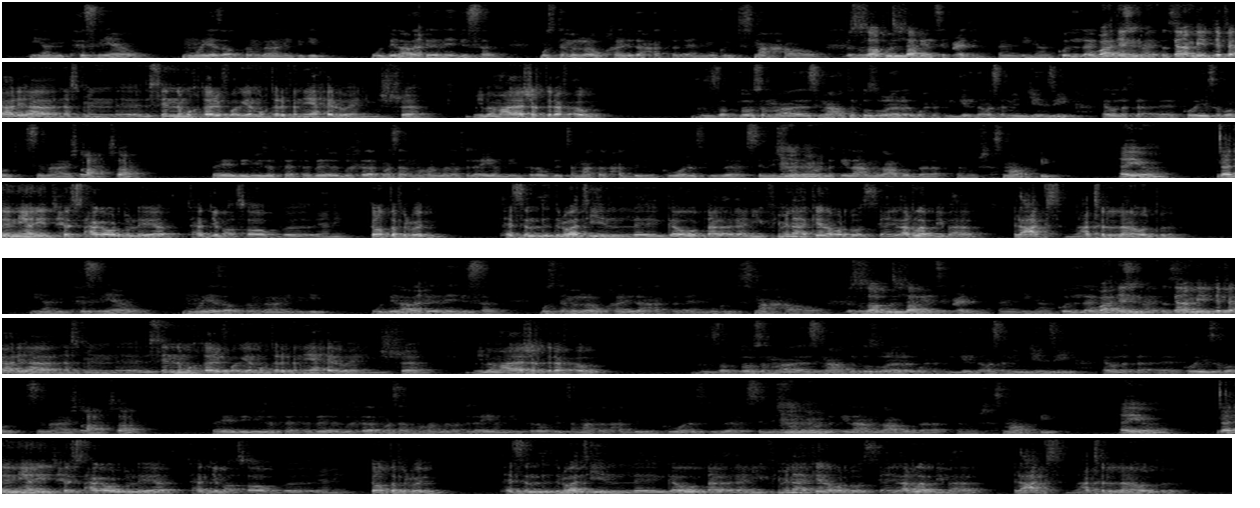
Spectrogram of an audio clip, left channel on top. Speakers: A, on the left (about 80°); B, on the left (about 60°).
A: يعني تحس ان هي مميزة اكتر من الاغاني الجديدة والدليل على
B: آه،
A: كده ان هي لسه مستمرة وخالدة حتى الان ممكن تسمعها و...
B: بالظبط
A: وكل
B: صح
A: الاجيال سمعتها فاهمني يعني كل الاجيال
B: وبعدين
A: سمعتها
B: فعلا بيتفق عليها ناس من آه، سن مختلف واجيال مختلفه ان هي حلوه يعني مش آه، بيبقى معلهاش اختلاف قوي
A: بالظبط لو سمع سمعها طفل صغير واحنا في الجيل ده مثلا من جين زي هيقول لك لا كويسه برضه تتسمع عادي
B: صح صح
A: فهي دي الميزه بتاعتها ب- بخلاف مثلا مهرجانات الايام دي انت لو جيت سمعتها لحد من كبار السن شويه
B: امم
A: هيقول لك ايه ده يا عم العبط ده لا أنا مش هسمعه اكيد
B: ايوه بعدين يعني تحس حاجه برضو اللي هي تهدي الاعصاب آه، يعني تنضف الودن تحس ال- دلوقتي الجو بتاع الاغاني في منها كده برضو بس يعني الاغلب بيبقى العكس عكس اللي انا قلته ده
